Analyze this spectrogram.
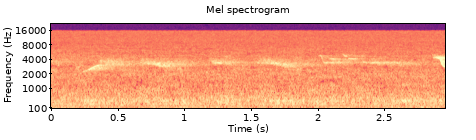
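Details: Male Japanese thrush at Kawaguchiko Field Center, recorded 8 July 2017: clear, high whistled notes, some rising and some sliding downward, held in long phrases over a soft steady background hiss.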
